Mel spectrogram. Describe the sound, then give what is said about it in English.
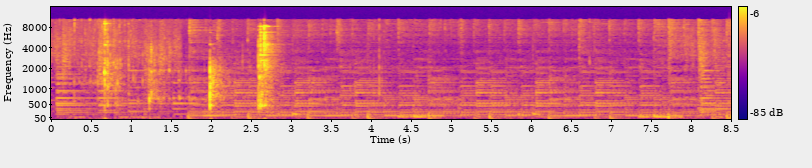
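A spoon stirs a homemade mocktail in a glass, giving a few bright clinks and scrapes against the glass over a steady background. “And Let's give this little mocktail a stir. And try it out.”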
